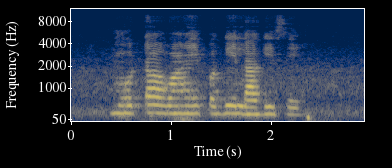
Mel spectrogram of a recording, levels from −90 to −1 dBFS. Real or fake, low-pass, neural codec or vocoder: fake; 9.9 kHz; vocoder, 22.05 kHz, 80 mel bands, WaveNeXt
